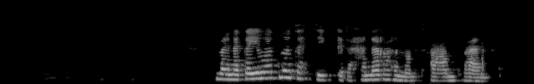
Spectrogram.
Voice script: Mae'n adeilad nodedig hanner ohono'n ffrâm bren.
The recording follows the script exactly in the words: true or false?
false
